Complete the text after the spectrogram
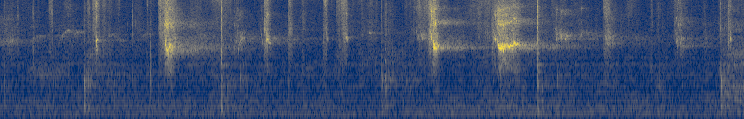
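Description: A tennis racket strikes a ball back and forth in a rally.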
